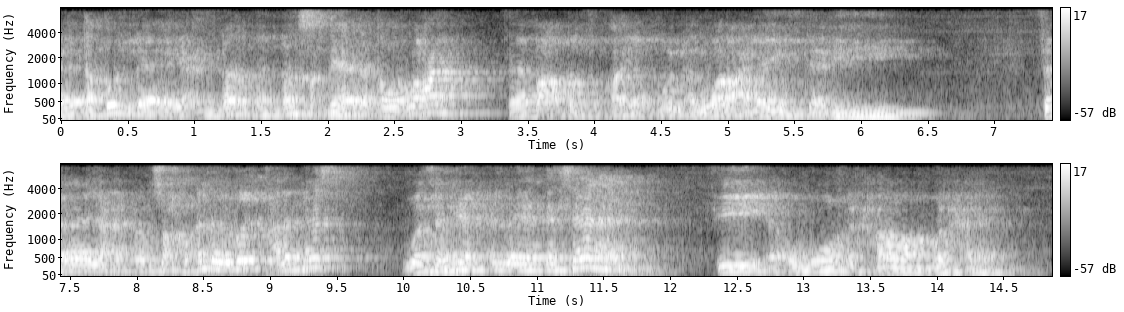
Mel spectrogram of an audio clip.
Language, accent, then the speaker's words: Arabic; Egypt; يعني عندنا في مصر مثلا على سبيل المثال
